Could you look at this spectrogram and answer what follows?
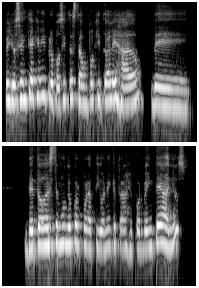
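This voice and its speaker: A woman's voice: fairly high pitch, brisk, warm tone. A woman in her forties with a Colombian accent, talking casually about herself as an interview guest, often rambling and correcting herself. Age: 40s. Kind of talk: casual autobiographical talk. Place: online video call.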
